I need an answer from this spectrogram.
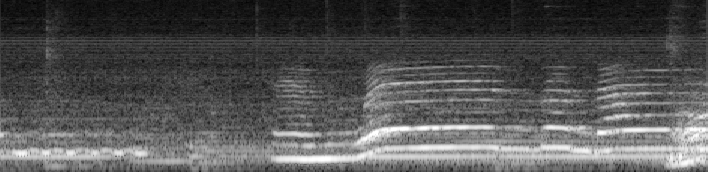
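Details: A Basset Hound howls along to Billie Holiday's "I'll Be Missing You" in long, drawn-out tones that swoop upward and hold.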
